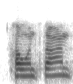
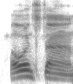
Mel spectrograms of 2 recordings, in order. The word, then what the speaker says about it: Hohenstein: Hohenstein? Sounds like you guys are saying it right. Close enough. I've heard it in many different ways. Okay. Hohenstein.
